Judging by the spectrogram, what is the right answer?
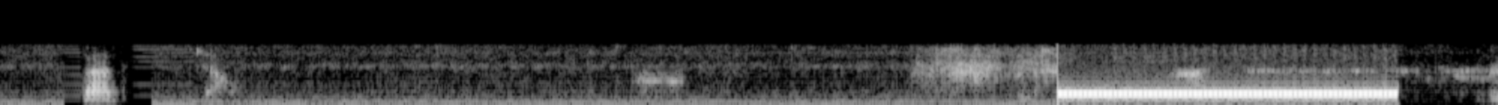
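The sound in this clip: A steady, mid-pitched telephone tone sounds on a bank call being transferred, holding unbroken for nearly two seconds and then cutting off, after a few faint, brief sounds.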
